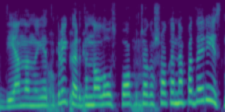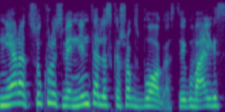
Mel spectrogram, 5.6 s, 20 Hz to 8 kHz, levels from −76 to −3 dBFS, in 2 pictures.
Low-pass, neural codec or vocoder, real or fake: 7.2 kHz; codec, 16 kHz, 16 kbps, FreqCodec, larger model; fake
